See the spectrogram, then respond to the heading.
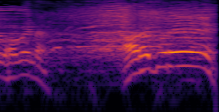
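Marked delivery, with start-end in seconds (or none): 1.3-2.1 high, loud call for more; louder. Shown as a demonstration. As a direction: push the crowd to shout louder. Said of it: "না, আরো জোরে বল". (আরো জোরে চিৎকার)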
